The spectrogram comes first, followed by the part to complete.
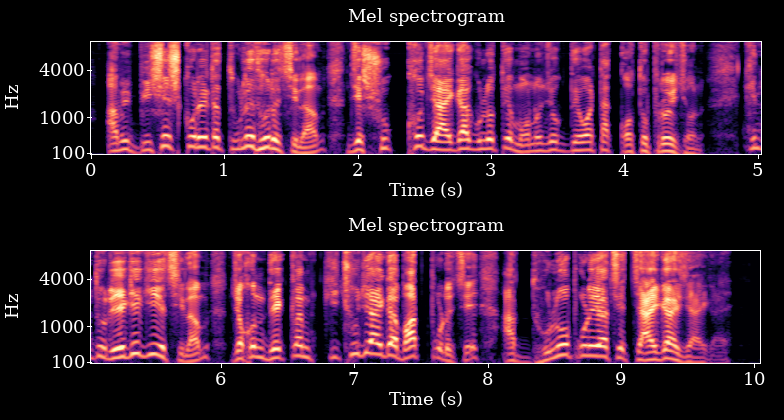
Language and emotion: Bengali, angry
